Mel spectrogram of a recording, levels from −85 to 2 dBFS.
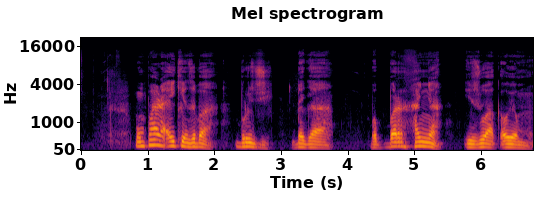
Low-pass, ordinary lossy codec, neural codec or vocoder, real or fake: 14.4 kHz; none; none; real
